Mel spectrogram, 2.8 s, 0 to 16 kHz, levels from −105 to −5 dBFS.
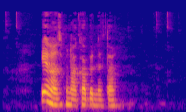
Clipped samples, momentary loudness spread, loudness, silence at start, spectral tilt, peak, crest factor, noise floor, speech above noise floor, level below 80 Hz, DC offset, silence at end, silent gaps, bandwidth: under 0.1%; 14 LU; -27 LUFS; 0.6 s; -6 dB/octave; -10 dBFS; 20 dB; -73 dBFS; 47 dB; -78 dBFS; under 0.1%; 1.05 s; none; 11.5 kHz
